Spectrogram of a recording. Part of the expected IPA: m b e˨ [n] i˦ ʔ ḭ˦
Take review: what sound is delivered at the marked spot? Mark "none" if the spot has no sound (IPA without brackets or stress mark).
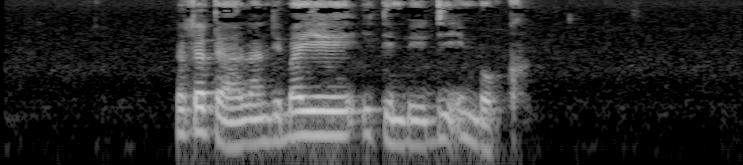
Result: d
